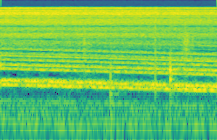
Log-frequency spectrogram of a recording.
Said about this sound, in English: so that's why the siren was playing!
